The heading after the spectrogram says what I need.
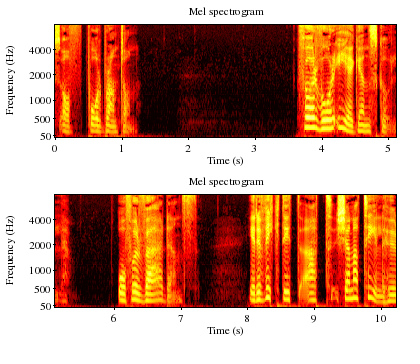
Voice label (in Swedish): meditation; om karma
